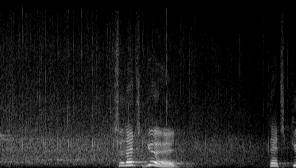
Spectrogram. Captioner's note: applause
